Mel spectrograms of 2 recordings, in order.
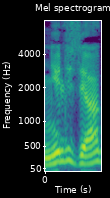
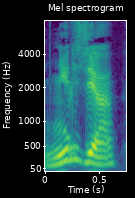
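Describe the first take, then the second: First: It is said in a milder, calmer tone. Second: It is said in a sterner, stricter tone. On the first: A first, gentle prohibition. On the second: The prohibition is repeated more firmly.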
